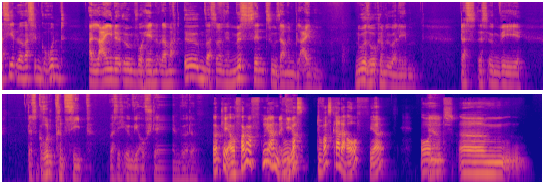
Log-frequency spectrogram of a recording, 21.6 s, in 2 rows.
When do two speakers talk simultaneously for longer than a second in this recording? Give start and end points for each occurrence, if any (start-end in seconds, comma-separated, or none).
none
